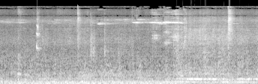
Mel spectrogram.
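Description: Passenger train running on the rails, a steady loud rumble and rattle heard at the coach door, with a few sharp metallic clicks. A steady low hum joins in about three and a half seconds in.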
